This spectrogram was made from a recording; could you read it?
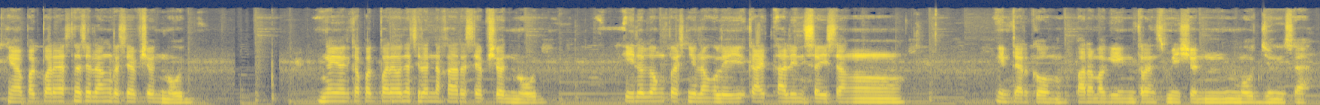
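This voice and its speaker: A man's voice: medium pitch, level tone, normal speed, pauses often, soft background music. A man with a Filipino accent narrating a step-by-step product tutorial for a vlog in a plain, conversational, instructional way. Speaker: motorcycle vlogger giving a product tutorial.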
